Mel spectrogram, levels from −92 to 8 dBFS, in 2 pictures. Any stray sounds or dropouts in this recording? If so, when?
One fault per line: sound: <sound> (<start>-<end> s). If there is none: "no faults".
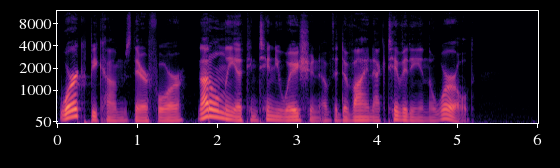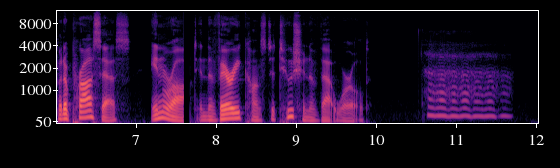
sound: dropout (7.6-7.7 s)
sound: laugh (10.5-11.7 s)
